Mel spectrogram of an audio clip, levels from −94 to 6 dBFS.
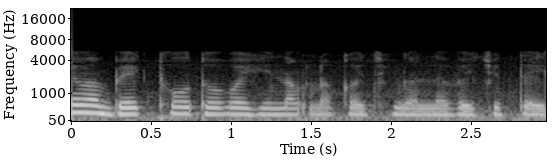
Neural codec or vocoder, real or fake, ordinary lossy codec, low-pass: none; real; none; 5.4 kHz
